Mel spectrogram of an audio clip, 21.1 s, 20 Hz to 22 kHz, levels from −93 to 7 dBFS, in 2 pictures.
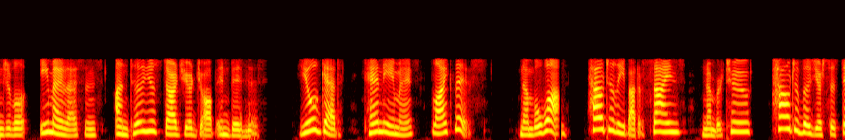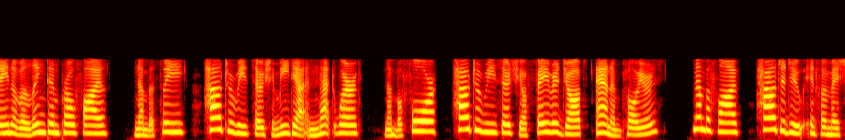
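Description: At 3.00 to 3.32 s the speech shows packet loss with pitch repetition: about 180 ms of audio goes missing in short bursts spread over 360 ms, the longest gap 60 ms. Each gap is bridged by repeating the last pitch period, so the sound turns briefly held and buzzy before resuming. At 6.94 to 7.02 s a single 80 ms loss is concealed the same way. The band-limited G.711 telephone coding underneath stays steady.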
